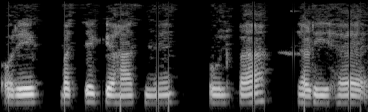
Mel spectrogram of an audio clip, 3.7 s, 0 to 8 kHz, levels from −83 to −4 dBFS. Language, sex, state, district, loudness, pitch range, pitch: Hindi, female, Jharkhand, Sahebganj, -25 LUFS, 160-170 Hz, 165 Hz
